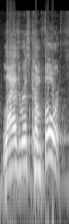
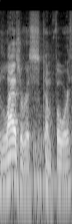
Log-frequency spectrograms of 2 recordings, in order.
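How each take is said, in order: First: Higher, louder commanding cry; loud call. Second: Said in the usual way. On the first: Acted. Preacher voices Jesus calling Lazarus from the tomb, loud cry. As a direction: cry out to summon the dead. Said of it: "he cried out with a loud voice".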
